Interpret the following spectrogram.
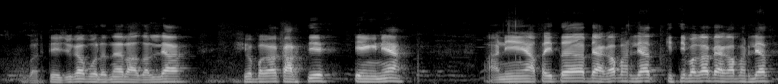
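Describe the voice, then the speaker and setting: Bright-voiced village vlogger teasing kids. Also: male voice, medium pitch, level tone, normal speed, clear, resonant tone. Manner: teasing, coaxing shy children. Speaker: vlogger interviewing family kids. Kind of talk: casual family vlog chat. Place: family home in a village.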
